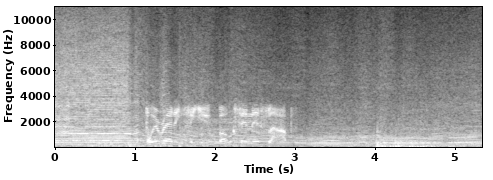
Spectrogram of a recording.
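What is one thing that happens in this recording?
A Formula One car's V8 engine drops in pitch as it downshifts under braking.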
